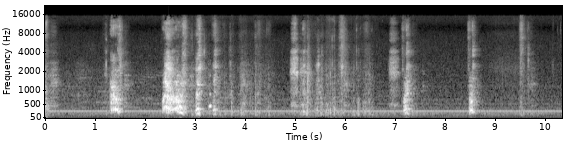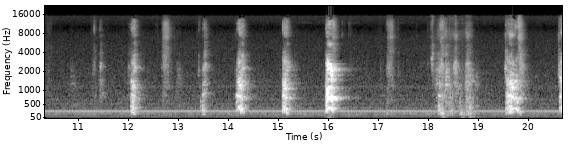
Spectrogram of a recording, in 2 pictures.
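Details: Chihuahua Bailey goes wild wanting to play before bedtime: a burst of rapid yapping early on, then a long run of single sharp barks spaced one to two seconds apart, with a steady low background hum.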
